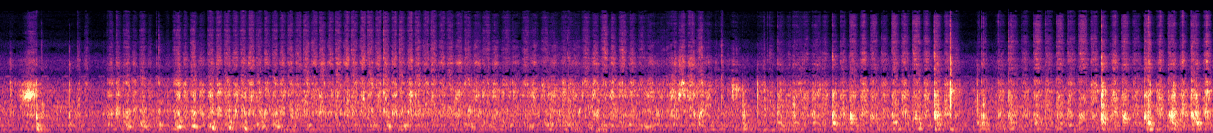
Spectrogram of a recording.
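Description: A small hand file scraping along the cut edge of a piece of thin oyster-tin metal in quick, light strokes, filing the edge flat.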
